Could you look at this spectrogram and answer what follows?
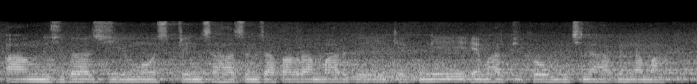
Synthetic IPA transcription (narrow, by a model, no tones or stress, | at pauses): aŋnizibazimospɾiŋsaɦazɯŋzapʰaɡɾamaɾɡɯkek̚niemaɾpikʰɔmɯntʰinaɦaɡɯnːama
